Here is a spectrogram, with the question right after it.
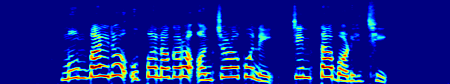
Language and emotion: Odia, neutral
